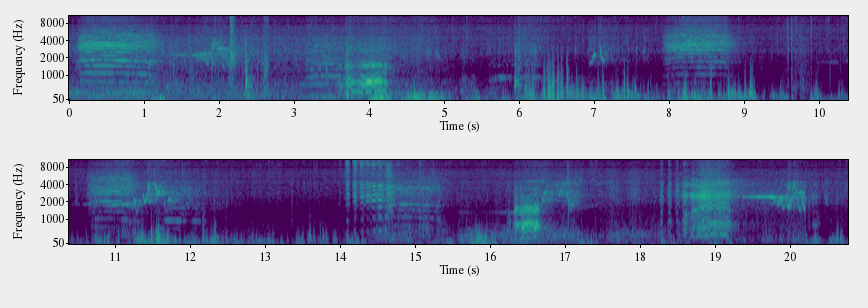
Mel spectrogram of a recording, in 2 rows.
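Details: Several goats on a handmade Japanese goat farm, 9 May 2024, at their new playground of aerial walkway, balance beam and narrow slope; repeated harmonic, quavering bleats every few seconds from different animals, with hoof clatter and knocks between.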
